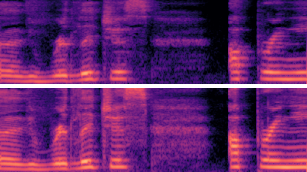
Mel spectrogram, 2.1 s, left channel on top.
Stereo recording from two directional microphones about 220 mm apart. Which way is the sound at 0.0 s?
40° right (ahead or behind).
